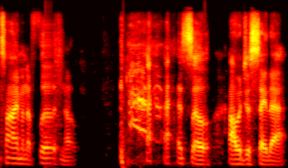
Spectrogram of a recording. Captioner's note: laugh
